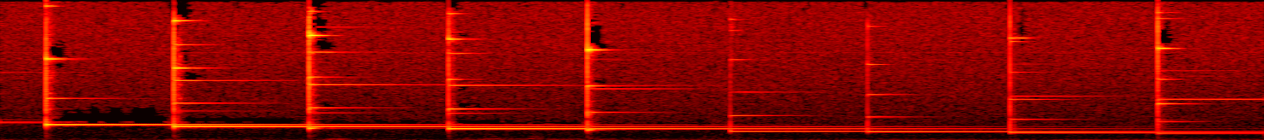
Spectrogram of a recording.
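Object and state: Metal glockenspiel.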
